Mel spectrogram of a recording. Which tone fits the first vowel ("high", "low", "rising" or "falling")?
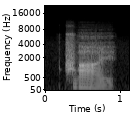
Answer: falling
